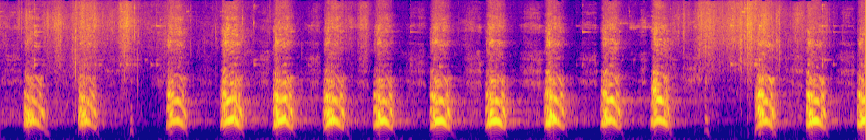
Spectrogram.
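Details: Young hunting dog Lily, over a year old, barks at a wild boar held in a snare while training for boar hunting. Repeated sharp barks come roughly twice a second, with one brief break before barking resumes.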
